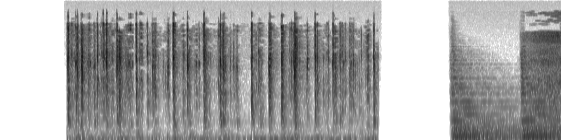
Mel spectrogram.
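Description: Computer-keyboard typing sound effect, a rapid run of key clicks for about two seconds that matches on-screen title text being typed out. It stops abruptly, and near the end music begins.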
